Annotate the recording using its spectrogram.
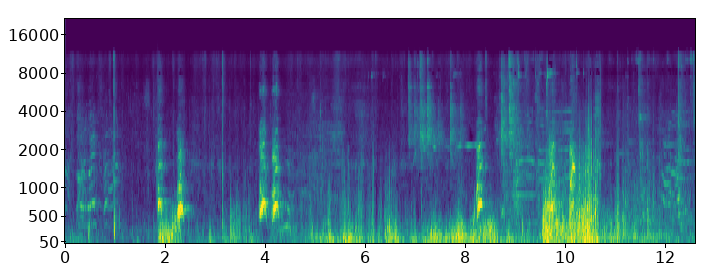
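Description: A dog barking a few short times, mixed with people's calls to the cattle, over bursts of loud low rumbling noise.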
